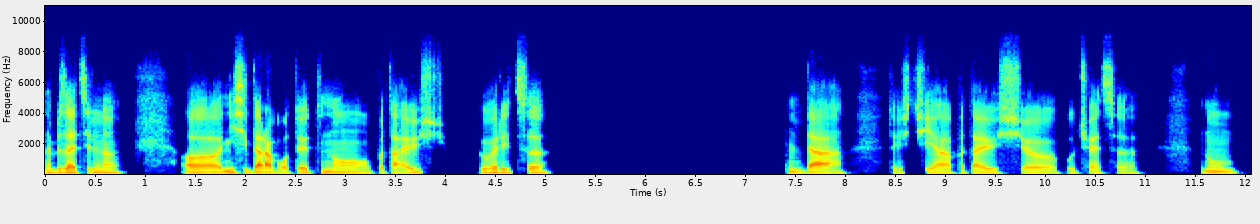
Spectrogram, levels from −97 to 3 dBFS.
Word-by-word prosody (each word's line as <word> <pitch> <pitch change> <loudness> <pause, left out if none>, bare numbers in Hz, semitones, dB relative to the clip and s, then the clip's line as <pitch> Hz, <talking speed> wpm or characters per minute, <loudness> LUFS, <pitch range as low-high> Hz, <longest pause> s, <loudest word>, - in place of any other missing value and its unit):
обязательно. 130 +2 +1 0.6
А, 100 -2 +5
не 110 +2 +1
всегда 125 -3 +4
работает, 95 +5 +2
но 100 -4 -1
пытаюсь, 100 - -2 0.3
говорится 125 0 -1 2.4
Н-да, 95 -2 +3 0.4
то - - -9
есть, - - -8
я 100 -2 +2
пытаюсь, 100 +1 -1
э, 95 -1 0
получается, 95 0 -7 0.6
ну, 110 -1 -2
100 Hz, 80 wpm, -26 LUFS, 95-120 Hz, 2.4 s, А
